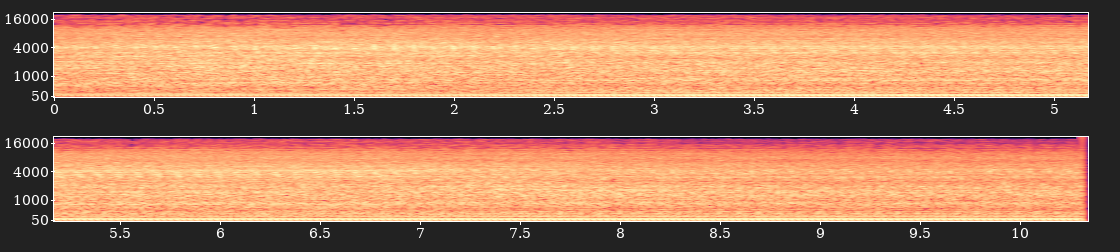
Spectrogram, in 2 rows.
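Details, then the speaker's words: 1989 Toyota Land Cruiser FJ62 3FE inline-six, first start after desmog/EGR delete; even low idle hum swelling slightly with throttle, steady beat, no misfires, engine now breathes better, normal idle. "feels a little more peppy already just hitting the uh the gas pedal here. I can kind of hear the the air moving whereas before I couldn't, you know, it was just felt like it was stopped up or something. But now it feels like it can breathe."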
